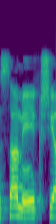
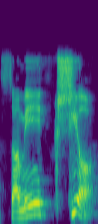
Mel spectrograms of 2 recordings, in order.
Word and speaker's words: समीक्ष्य: उसके बाद स म बड़ा ही की मात्रा समीक्ष्य, समीक्ष्य, ठीक है। जब बड़ाई की मात्रा होगा तब हम लोग थोड़ा सा दीर्घ उच्चारण करेंगे, ठीक है।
